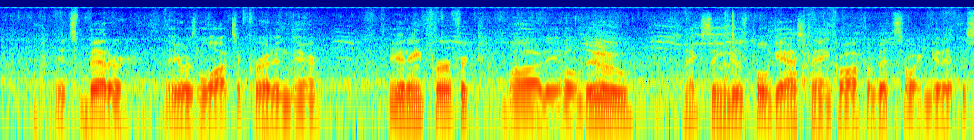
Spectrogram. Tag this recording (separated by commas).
Speech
